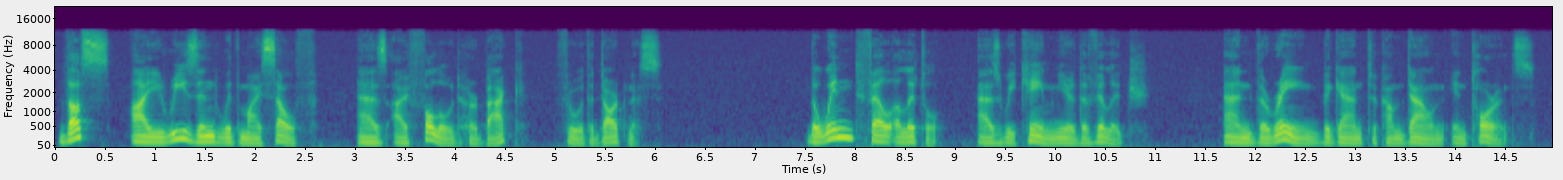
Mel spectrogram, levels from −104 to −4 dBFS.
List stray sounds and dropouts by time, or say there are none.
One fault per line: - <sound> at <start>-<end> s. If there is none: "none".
none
